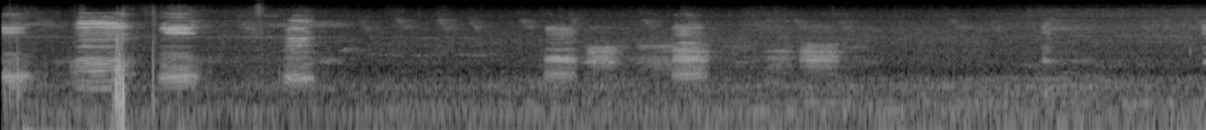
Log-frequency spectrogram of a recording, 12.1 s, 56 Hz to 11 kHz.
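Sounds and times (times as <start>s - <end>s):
wildebeest grunting calls: 0.0s - 2.1s, 2.8s - 3.2s, 5.4s - 8.7s, 10.3s - 11.1s.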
